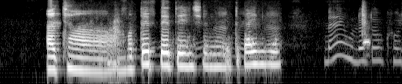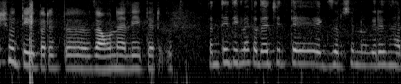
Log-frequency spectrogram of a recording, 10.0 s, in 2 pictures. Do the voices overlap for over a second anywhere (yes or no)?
yes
